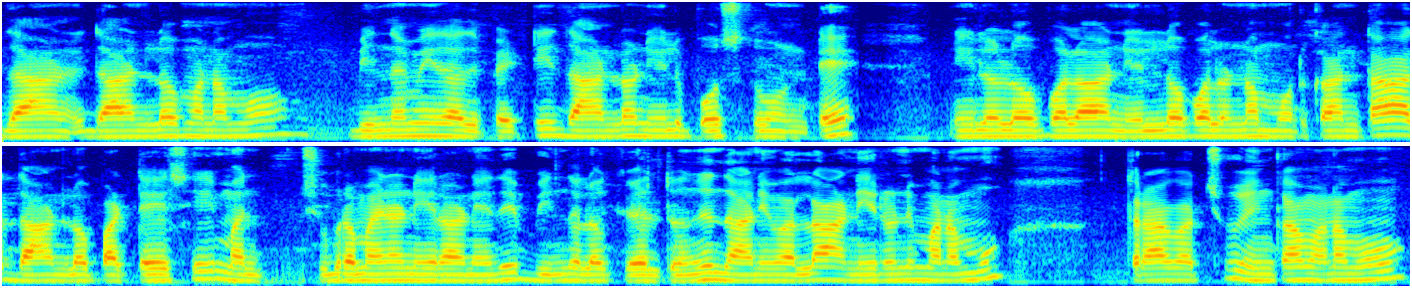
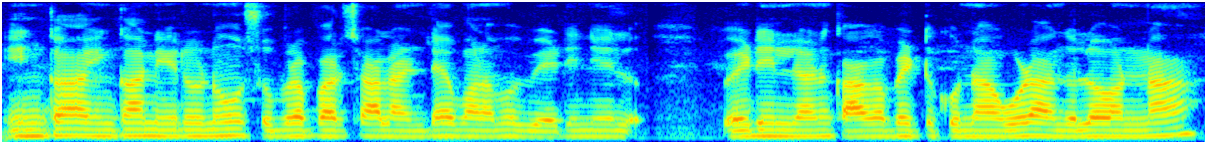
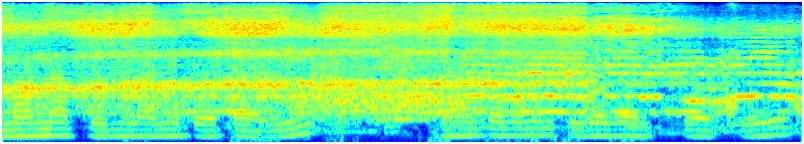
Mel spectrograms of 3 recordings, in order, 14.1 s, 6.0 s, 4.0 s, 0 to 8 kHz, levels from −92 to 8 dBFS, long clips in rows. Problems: constant background noise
